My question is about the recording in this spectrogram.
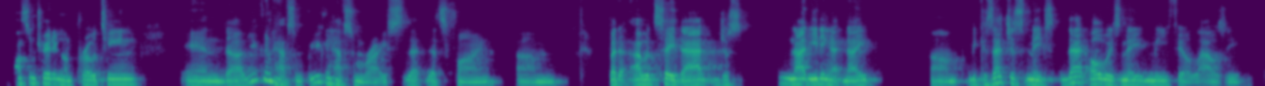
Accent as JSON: {"language": "English", "country": "Peru", "moved": "yes", "said": "I'm from Peru"}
